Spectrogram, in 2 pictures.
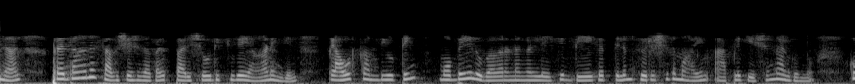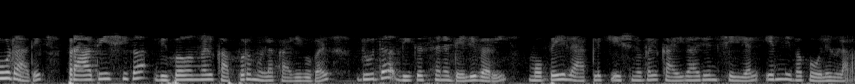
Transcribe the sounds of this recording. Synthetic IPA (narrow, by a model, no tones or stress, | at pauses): naːlprɐd̪ʱaːnɐsɐʋɕeːʂɐðɐɣɐɭpɐɾiɕo̞ːd̪ʱikʲːuɣɐjaːɳe̞ŋɡilkɭɐwɖkɐmpjuːʈːiŋɡmo̞bɐjlubɐɣɐɾɐɳɐŋːɐɭile̞ːkːɨʋe̞ːɡɐt̪ːilumsuɾɐkʂiðɐmaːjuma̰ːpːɭikːe̞ːʂɐnnɐlkunːu | kuːɽaːðe̞ | praːd̪e̞ːɕiɣɐʋibʱɐʋɐŋːɐɭkɐpːurɐmuɭːɐkɐɻiʋuɣɐɭ | d̪ɾud̪ɐʋiɡɐsɐnɐɖe̞liʋɐri | mo̞bɐjlaːpːɭikʲːeːʂɐnuɣɐɭkɐjɣaːɾjɐmt͡ɕe̞jːaːle̞nːiʋɐpo̞ːle̞uɭːɐ̰ðɐ̰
